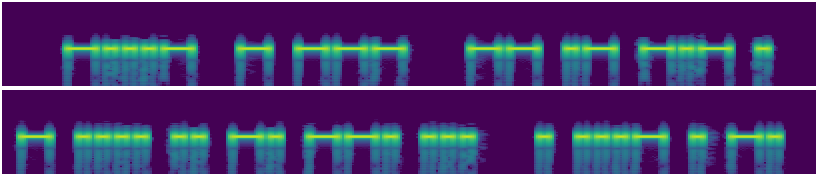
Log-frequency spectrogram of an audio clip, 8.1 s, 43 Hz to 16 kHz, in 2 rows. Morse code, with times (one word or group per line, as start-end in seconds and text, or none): 0.4-1.0 <BT>
1.2-2.0 TO
2.4-3.9 MAKE
4.2-6.5 THINGS
6.8-8.0 EVEN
